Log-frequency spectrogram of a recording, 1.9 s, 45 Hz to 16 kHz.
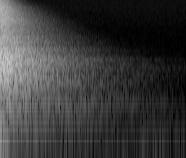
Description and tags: Basement Impulse-Response reverb 6m away medium-pitched clap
